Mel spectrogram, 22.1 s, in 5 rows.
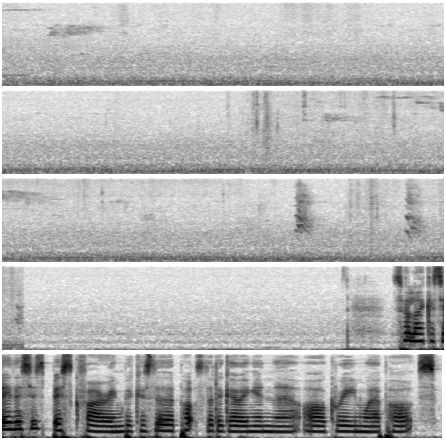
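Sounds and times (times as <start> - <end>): low steady rumble: 0.0 - 13.5
faint bird calls: 7.5 - 12.1, 12.8 - 13.5
short harsh bird calls: 11.8 - 12.1, 12.8 - 13.5.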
